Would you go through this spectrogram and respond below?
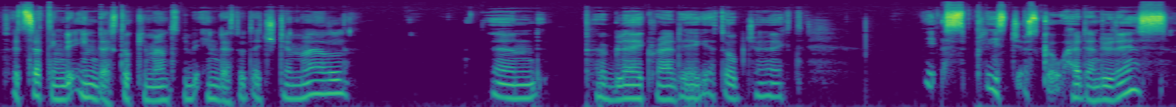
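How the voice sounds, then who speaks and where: Brief: young male coding host, husky and mellow, dry close sound, thinks aloud. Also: mid-range voice, unhurried, no room sound. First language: Norwegian. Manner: thinks aloud while giving spoken commands. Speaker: web developer and channel host. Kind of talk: screen-recorded coding tutorial.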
